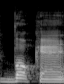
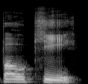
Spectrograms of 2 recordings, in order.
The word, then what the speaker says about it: bokeh: bokeh and out here I am using the standard not American pronunciation so we will hear here Nikon not Nikon and bokeh not bulky deal with it there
